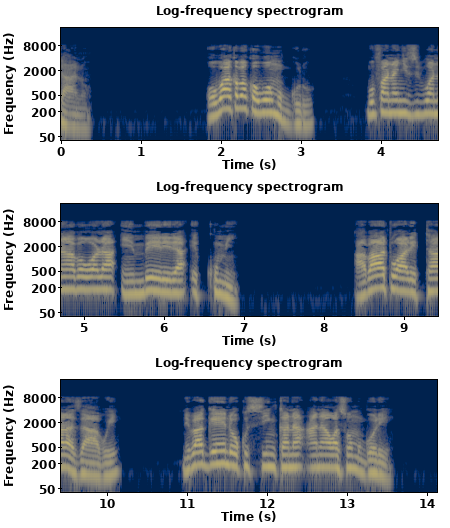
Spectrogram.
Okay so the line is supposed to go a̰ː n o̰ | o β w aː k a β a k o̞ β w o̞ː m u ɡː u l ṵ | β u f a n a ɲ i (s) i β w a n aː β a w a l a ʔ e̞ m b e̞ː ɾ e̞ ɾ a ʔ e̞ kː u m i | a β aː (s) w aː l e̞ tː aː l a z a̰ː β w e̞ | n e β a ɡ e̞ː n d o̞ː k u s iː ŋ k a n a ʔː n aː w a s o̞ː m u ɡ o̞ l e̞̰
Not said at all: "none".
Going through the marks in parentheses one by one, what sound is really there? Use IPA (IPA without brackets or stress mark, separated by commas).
z, t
